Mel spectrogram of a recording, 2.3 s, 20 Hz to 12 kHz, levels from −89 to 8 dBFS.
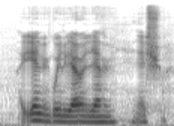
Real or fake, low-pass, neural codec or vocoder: fake; 9.9 kHz; autoencoder, 22.05 kHz, a latent of 192 numbers a frame, VITS, trained on many speakers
